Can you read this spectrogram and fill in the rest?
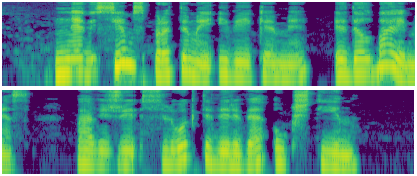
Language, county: Lithuanian, Tauragė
